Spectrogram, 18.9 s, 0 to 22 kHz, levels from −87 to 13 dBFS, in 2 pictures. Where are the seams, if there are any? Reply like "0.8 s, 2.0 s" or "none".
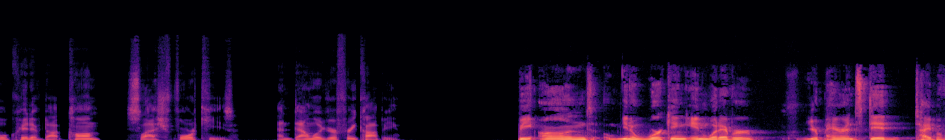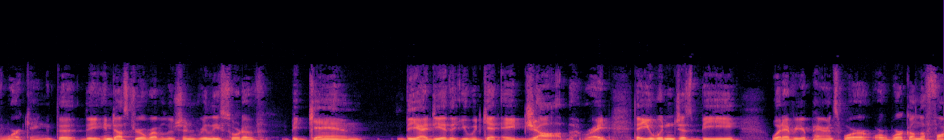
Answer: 5.1 s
